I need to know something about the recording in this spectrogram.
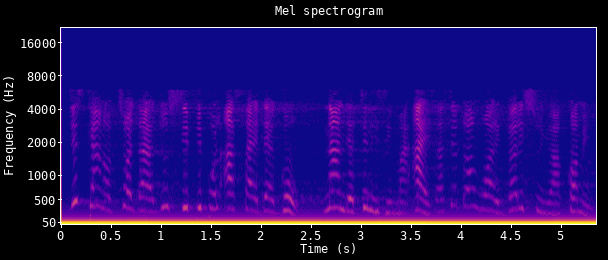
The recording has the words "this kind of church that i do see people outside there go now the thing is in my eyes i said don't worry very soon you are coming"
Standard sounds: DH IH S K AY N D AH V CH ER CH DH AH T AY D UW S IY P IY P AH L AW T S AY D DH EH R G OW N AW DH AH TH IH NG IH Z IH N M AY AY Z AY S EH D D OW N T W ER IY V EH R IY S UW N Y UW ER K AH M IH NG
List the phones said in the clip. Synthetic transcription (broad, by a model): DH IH S K AY N D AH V CH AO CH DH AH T AY D UW S IY P IY P AH L AW T S AY D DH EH G OW N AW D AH T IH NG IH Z IH N M AY AY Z AY S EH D D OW N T W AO IY V EH R IY S UW N Y UW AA K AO M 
